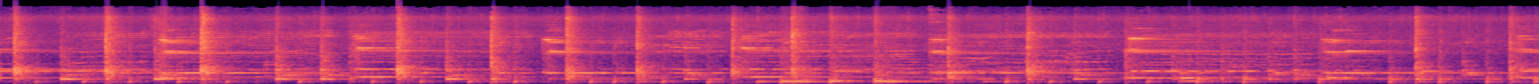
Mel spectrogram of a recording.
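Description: Javanese gamelan ensemble playing: bronze metallophones and gong-chimes struck in an interlocking pattern of ringing pitched notes, with kendhang hand-drum strokes.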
